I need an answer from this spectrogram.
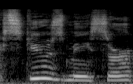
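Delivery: mock sweetly courteous, very nice, polite tone. Acting out confronting a driver stopped in the fast lane: mock polite voice. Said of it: "knock it very nice and polite".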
